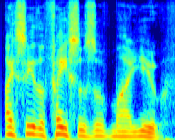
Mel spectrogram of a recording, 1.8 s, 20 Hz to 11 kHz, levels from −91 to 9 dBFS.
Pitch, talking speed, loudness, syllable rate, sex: 130 Hz, 240 wpm, -15 LUFS, 5.3 syllables/s, male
